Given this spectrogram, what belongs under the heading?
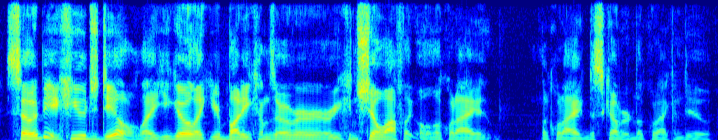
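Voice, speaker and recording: A man's voice: mid-range voice, fairly quick, a little mellow, no echo. Enthusiastic man in his thirties, chatting casually. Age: 30s. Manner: enthusiastic, slangy. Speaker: podcast co-host. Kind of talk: casual chat, reminiscing about video games.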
